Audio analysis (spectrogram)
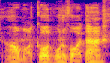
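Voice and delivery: put-on horrified clone in a Kiwi accent. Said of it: "in a Kiwi accent".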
